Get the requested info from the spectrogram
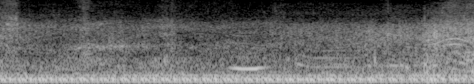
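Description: Steady drone of a distant engine over the wash of small waves running up the sand.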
